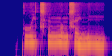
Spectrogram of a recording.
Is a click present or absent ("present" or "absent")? absent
